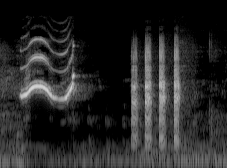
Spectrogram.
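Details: Indian Ringneck parrot, a green parrot, gives a wavering clear whistle, then after a pause four short, rapid, harsh chattering notes.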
